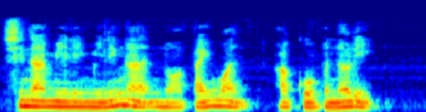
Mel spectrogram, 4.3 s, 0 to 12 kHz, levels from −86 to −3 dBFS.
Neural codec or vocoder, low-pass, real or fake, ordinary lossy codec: none; 7.2 kHz; real; AAC, 32 kbps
